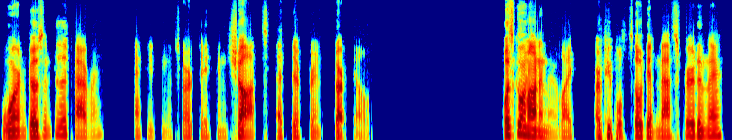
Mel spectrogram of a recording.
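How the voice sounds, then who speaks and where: A man's voice: medium pitch, steady tone, a little fast, fairly bright tone, clean tone, dry recording, rough recording. A man playing a tabletop game, plainly declaring his character's actions and asking about the scene. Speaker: player.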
